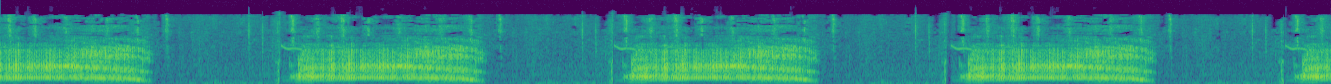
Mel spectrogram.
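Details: Dromedary camel giving loud, harsh, drawn-out roaring moans, each about one and a half seconds long, repeated steadily every two seconds or so, with short quiet gaps between.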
